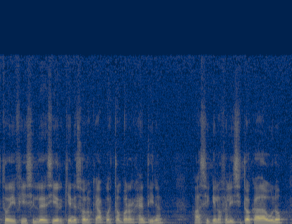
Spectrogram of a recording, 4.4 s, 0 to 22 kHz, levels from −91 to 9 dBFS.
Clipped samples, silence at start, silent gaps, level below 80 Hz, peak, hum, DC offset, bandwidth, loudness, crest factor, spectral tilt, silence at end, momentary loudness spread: under 0.1%; 0 s; none; -80 dBFS; -10 dBFS; none; under 0.1%; 17 kHz; -30 LUFS; 18 dB; -5.5 dB/octave; 0.1 s; 12 LU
